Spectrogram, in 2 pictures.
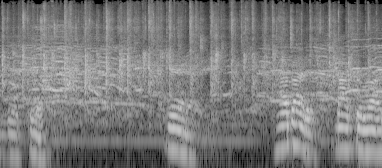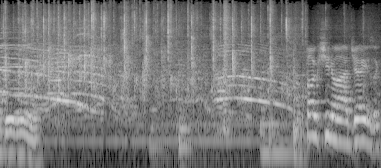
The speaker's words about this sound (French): I want y'all to give the young man that's in the house a great big round of applause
